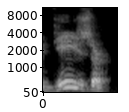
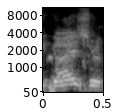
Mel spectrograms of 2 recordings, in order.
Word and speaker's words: geyser: geyser or gezer sign because the Brits pronounce it a gizer yes gizer yeah we say geyser they say Geer and so uh the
